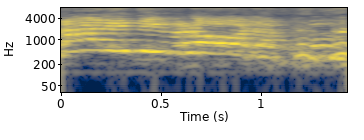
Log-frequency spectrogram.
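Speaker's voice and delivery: fast, high and loud gotcha; spring the trap on him; gleeful shout of victory; triumphant gotcha. Retold or imitated.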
